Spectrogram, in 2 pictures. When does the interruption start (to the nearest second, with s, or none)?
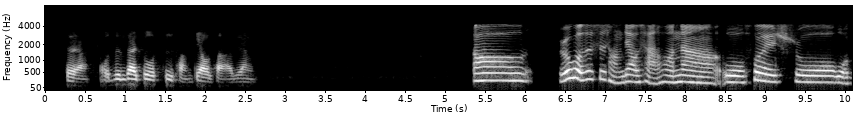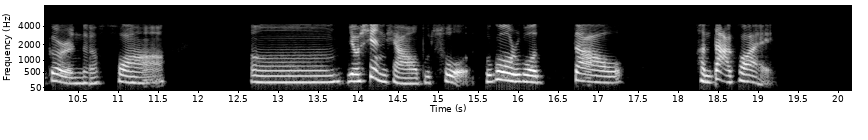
none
